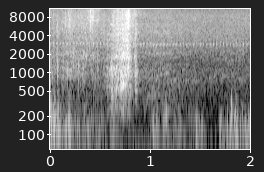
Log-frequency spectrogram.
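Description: Low, irregular rumble of wind on the microphone, with a short breathy hiss about halfway through.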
